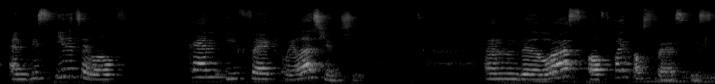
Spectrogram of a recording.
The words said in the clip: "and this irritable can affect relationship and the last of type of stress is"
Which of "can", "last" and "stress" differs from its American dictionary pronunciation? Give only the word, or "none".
stress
